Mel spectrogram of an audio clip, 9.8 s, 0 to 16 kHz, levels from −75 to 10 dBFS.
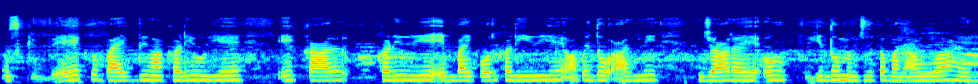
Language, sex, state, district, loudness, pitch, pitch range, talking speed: Hindi, male, Rajasthan, Jaipur, -19 LUFS, 190 Hz, 185-195 Hz, 215 wpm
